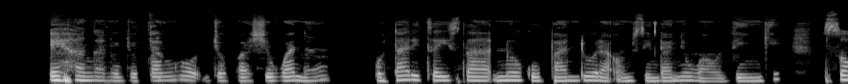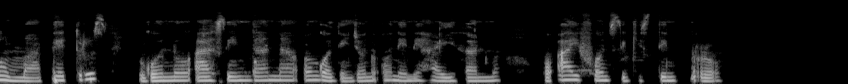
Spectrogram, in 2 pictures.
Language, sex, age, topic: Oshiwambo, male, 25-35, finance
